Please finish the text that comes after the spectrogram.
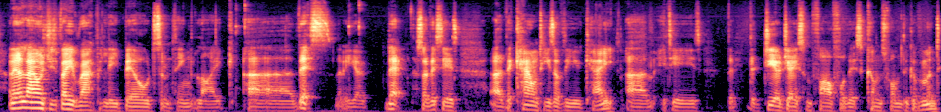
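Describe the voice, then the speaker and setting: A man's voice: low voice, normal speed, bright, forceful tone. A British man giving an informal, unscripted technical explanation, conversational and digressive as he thinks aloud. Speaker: amateur radio hobbyist and programmer presenting a talk.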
